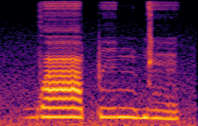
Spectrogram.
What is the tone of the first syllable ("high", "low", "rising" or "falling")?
low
